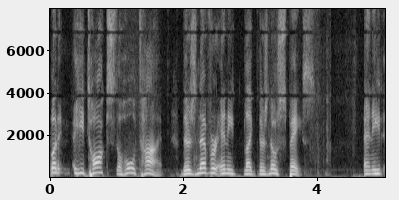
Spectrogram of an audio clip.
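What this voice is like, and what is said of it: Usual voice. Nothing is said of it.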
